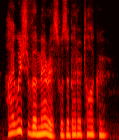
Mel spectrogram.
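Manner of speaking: distant whisper. Voicing a Furbolg heard while cutting into fish: distant Furbolg whisper. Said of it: "the distant whisper of a Furbolg saying".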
